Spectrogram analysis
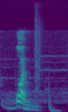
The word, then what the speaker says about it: one: say a $100 bill because one is said like it starts with a consonant so the rule is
